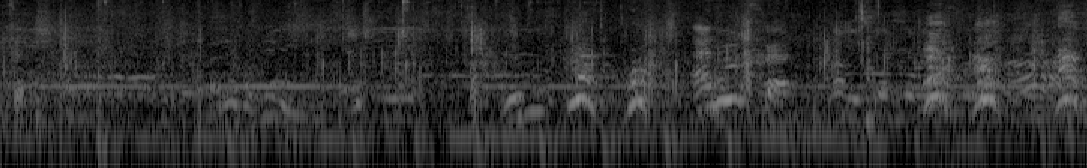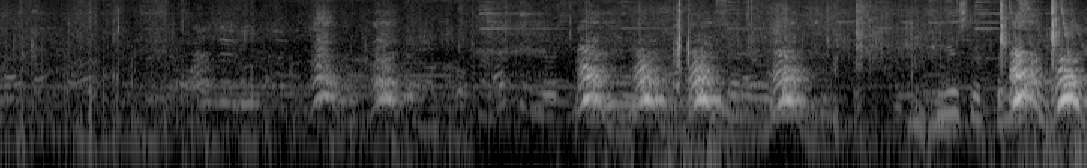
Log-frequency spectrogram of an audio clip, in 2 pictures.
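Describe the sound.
A livestock guardian dog barks in loud bursts, a cluster of sharp barks followed by a couple more, over a background of murmuring voices and outdoor noise.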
